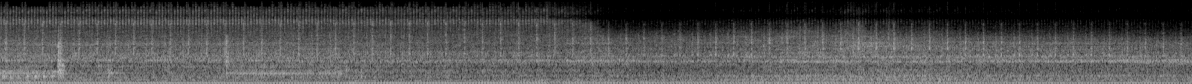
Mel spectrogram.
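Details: BMW 330i N52 petrol six idling steadily with a light, fast, even ticking that keeps pace with the engine, appearing 10–15 minutes after a cold start.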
